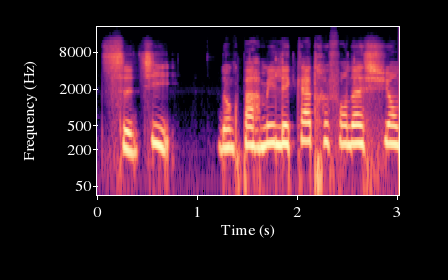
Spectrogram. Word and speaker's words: Tzu Chi: la fondation Ts que l'on voit souvent orthographié Tzu U c I mais donc on prononce cela ti.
